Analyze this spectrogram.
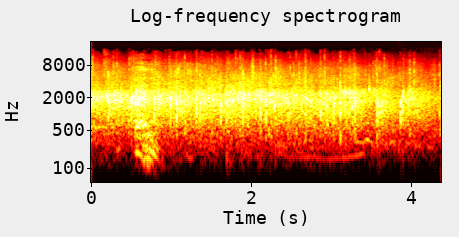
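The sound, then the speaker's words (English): A round of applause from a group for a woman who has just read a passage aloud, dense and steady clapping sustained throughout with a brief low murmur of voices beneath it. “Can she have a round of applause for that, I think?”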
